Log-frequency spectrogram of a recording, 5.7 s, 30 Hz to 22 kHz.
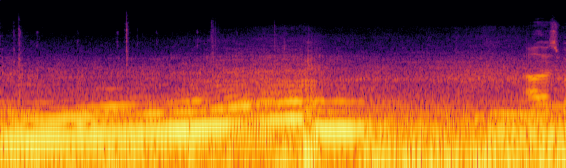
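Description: Audi RS3 engine and exhaust while driving through Boston, a loud, steady drone with rising and falling pitch as revs climb and ease, close and continuous, with talk over it.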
